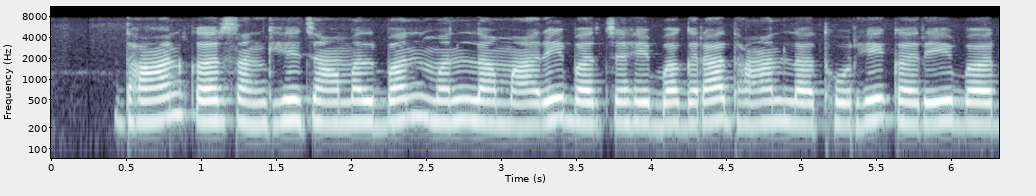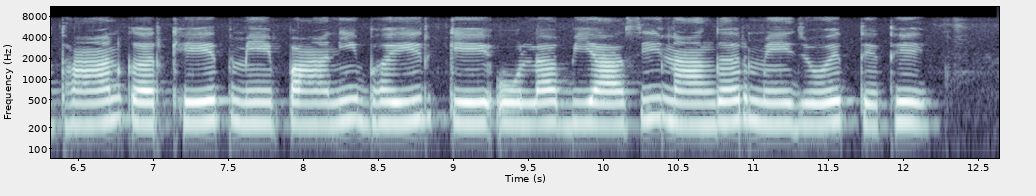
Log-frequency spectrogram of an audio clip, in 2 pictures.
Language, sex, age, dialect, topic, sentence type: Chhattisgarhi, female, 18-24, Northern/Bhandar, agriculture, statement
